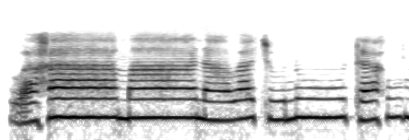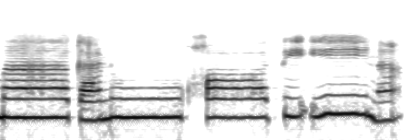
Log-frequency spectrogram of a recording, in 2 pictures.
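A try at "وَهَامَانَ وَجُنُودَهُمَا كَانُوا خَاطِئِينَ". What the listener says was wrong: Oke, kaknya panjang.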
